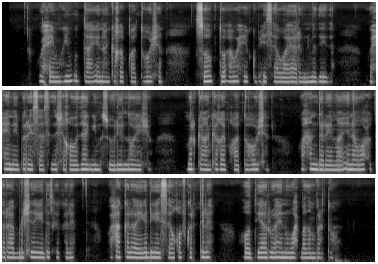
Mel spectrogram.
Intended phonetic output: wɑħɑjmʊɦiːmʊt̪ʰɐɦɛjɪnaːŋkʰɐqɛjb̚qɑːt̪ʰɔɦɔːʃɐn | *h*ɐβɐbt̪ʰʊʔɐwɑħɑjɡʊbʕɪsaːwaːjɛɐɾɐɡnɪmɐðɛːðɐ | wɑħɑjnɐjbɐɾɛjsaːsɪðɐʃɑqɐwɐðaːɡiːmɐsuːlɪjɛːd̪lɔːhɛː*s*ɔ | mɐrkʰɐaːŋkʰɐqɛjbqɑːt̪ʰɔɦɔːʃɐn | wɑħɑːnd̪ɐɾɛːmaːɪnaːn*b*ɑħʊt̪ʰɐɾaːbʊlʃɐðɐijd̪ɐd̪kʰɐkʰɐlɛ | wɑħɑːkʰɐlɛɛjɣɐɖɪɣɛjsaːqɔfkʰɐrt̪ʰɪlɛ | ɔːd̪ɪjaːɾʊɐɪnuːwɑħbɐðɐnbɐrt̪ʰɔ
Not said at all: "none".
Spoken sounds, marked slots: s, ʃ, w

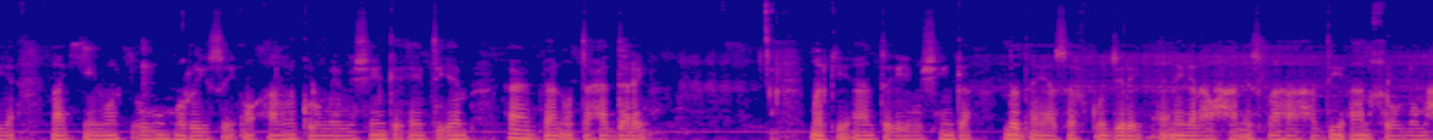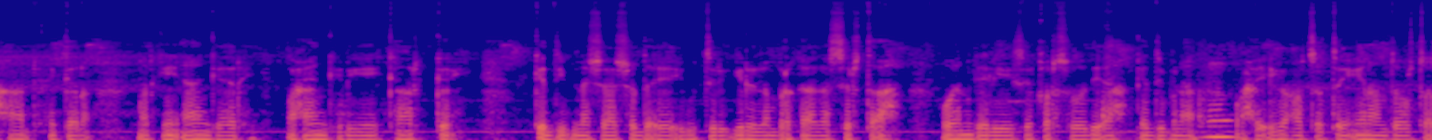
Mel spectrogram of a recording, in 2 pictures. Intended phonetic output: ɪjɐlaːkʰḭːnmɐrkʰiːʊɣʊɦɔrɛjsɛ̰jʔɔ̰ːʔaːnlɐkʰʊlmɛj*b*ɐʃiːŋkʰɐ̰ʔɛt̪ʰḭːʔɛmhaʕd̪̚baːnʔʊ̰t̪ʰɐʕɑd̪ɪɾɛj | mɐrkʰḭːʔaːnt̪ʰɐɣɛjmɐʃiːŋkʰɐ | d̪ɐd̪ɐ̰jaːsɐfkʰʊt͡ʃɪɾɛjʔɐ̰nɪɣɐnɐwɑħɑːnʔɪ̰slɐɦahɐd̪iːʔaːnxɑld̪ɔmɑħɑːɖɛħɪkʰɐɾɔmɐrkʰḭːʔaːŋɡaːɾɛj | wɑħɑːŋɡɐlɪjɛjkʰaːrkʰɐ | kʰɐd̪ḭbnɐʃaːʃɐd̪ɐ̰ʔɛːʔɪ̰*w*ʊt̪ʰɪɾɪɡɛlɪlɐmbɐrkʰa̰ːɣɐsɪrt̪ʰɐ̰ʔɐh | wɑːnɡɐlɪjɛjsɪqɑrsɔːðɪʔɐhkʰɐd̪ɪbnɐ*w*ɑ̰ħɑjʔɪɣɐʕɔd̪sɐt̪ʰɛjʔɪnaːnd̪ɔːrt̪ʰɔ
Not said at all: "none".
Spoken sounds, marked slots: m, ɣ, w

